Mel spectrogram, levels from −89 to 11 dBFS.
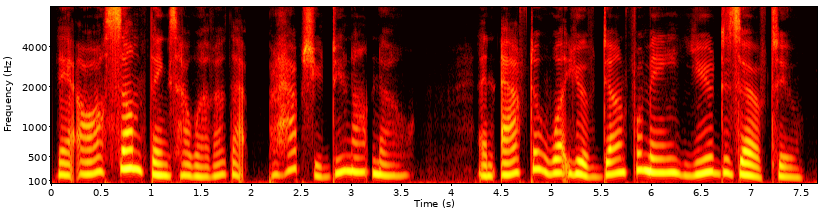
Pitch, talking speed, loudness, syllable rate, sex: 205 Hz, 170 wpm, -18 LUFS, 4.6 syllables/s, female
